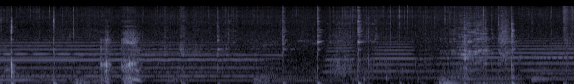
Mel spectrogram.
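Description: Potato pancakes sizzling in oil on a wide cast-iron cauldron pan over a wood fire, a steady hiss broken by several sharp clicks and scrapes of a metal spatula against the pan.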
